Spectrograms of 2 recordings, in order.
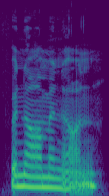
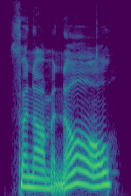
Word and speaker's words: phenomenon: There is an N at the end. An N? Yeah. Not an So it's phenomenon. Phenomenon. But then there's phenomenal.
